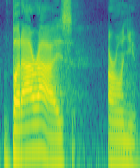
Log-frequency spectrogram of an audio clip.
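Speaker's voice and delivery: slow, drawn-out but our eyes; earnest trusting prayer; sincere plea. Acted. Reading the people's prayer.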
